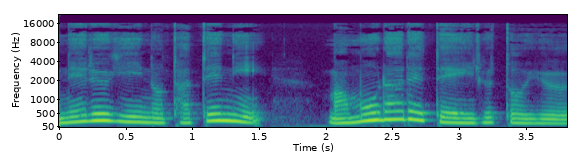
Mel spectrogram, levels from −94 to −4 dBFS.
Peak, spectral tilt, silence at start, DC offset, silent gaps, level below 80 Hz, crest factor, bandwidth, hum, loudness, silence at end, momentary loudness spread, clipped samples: -10 dBFS; -7 dB/octave; 0 s; under 0.1%; none; -62 dBFS; 14 dB; 16.5 kHz; none; -24 LUFS; 0 s; 8 LU; under 0.1%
